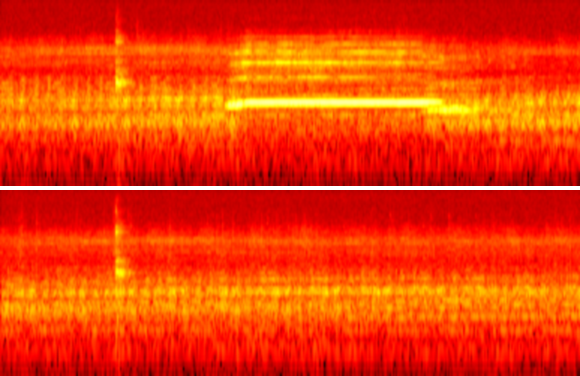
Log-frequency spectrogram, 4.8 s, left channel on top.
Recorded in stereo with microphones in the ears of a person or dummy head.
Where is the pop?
40° right (ahead or behind), 2 m.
